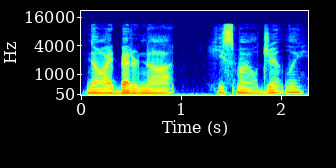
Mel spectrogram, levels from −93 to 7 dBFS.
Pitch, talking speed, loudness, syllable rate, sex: 120 Hz, 185 wpm, -20 LUFS, 5.3 syllables/s, male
